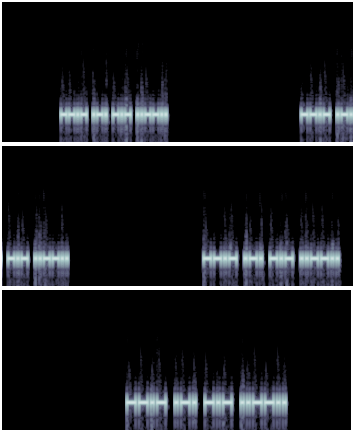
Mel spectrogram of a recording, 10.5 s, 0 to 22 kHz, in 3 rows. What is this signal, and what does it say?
Morse code, heard as a keyed tone, about 50 wpm, 700 Hz. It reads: QRK? QRK? QRK? QRK?
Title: Speed-Racing Q-Codes - 40wpm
